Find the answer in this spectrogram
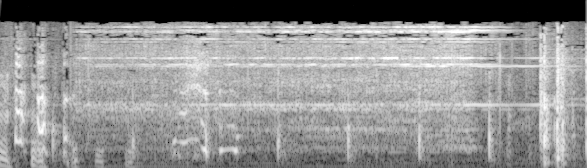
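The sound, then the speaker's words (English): A telephone at Miss Street's residence rings with a steady, rapid metallic bell trill through most of the moment, while brief bits of voices come through near the start and end. “Well, the street to your phone is ringing.”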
